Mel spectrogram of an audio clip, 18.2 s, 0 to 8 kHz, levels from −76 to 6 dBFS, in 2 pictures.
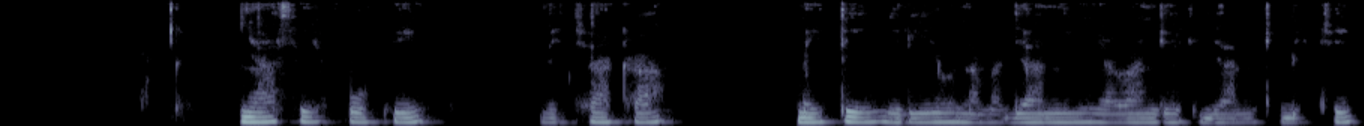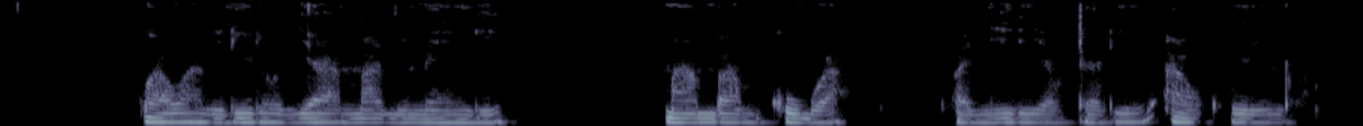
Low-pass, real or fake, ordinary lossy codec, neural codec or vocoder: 7.2 kHz; real; Opus, 24 kbps; none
